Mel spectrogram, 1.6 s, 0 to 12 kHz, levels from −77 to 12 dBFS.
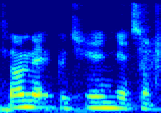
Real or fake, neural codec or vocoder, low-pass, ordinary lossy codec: fake; autoencoder, 48 kHz, 32 numbers a frame, DAC-VAE, trained on Japanese speech; 10.8 kHz; MP3, 64 kbps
